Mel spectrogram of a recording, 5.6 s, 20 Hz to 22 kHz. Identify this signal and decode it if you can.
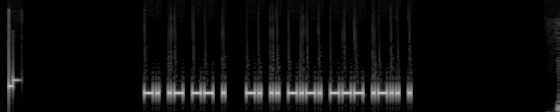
Morse code, heard as a keyed tone, about 37 wpm, 700 Hz. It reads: NAME NICOLE
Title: Practice QSO - Exchange 1 - Beginning - 40wpm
